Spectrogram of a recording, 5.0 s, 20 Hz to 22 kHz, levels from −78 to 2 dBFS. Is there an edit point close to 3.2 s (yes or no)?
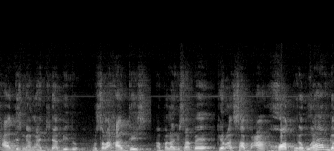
yes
